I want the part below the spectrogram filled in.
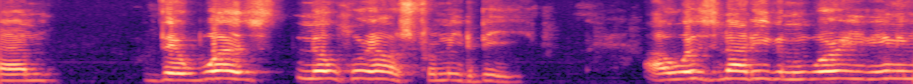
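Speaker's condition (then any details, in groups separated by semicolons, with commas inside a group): Cerebral palsy; uses wheelchair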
